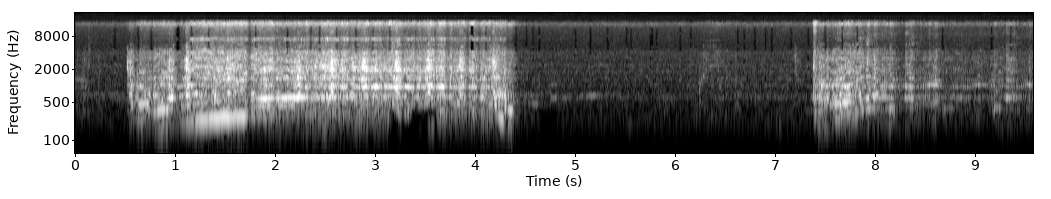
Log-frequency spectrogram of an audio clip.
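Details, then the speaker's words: Sony SL-C30E Betamax VCR (European 240V), still running at full speed after the leaked 220µF 16V capacitor was replaced: motor whirs up to a steady high-pitched hum. Play and record both run too fast; the cause is not confirmed. "in queue it does speed up and it does do the pause in between modes so that side of it is working um reverse works it's just literally playing too fast"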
